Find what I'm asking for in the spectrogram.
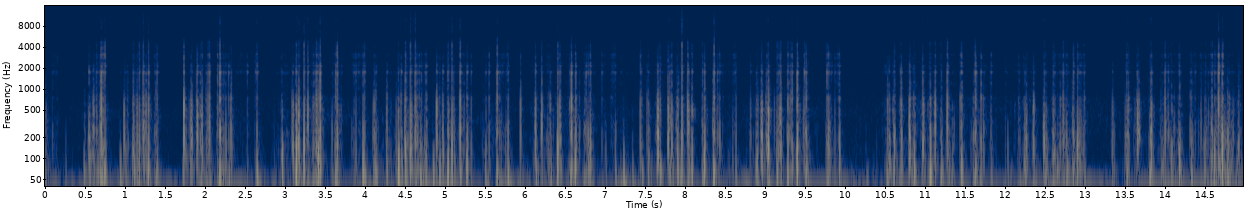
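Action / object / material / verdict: scrape / plastic dental model with plastic teeth / plastic / none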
